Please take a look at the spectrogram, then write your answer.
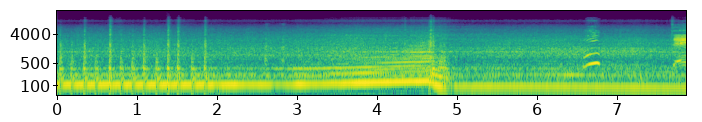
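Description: An Audi B9.5 S4 engine accelerates hard with the window open, its note climbing steadily for several seconds before a sharp drop on a gear change, then carrying on at a lower pitch, loud and close, with voices over it.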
